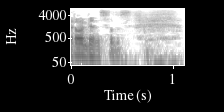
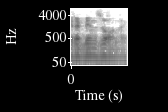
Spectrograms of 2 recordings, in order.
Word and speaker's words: Робинзоны: типа, Робинзонов, то бишь, я просто часто ударение ставлю на, как в английском варианте, Робинсонс, а не Робинзоны, как по-русски, ну, неважно.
